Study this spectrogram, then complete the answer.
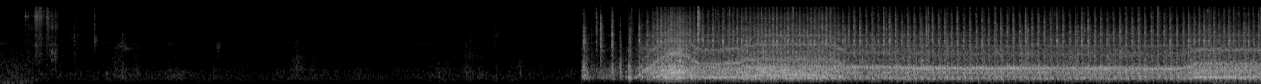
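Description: A sewing machine runs steadily stitching a trouser seam 1 cm from the edge, starting loud around six seconds after a quiet stretch of faint handling sounds and continuing as a sustained mechanical hum.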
